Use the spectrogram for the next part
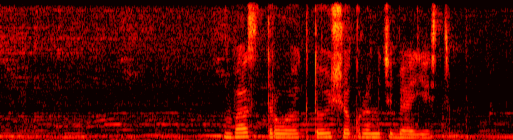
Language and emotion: Russian, neutral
